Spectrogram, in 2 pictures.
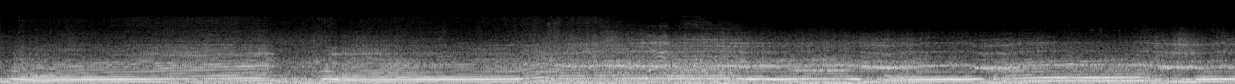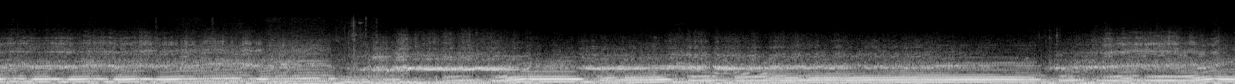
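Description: A car drifts at a drift event, tires squealing loudly in long wavering screeches over a revving, surging engine, with repeated rises and falls as the car slides through turns, up close and with no talk.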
